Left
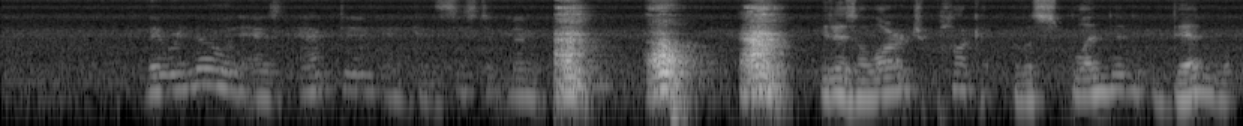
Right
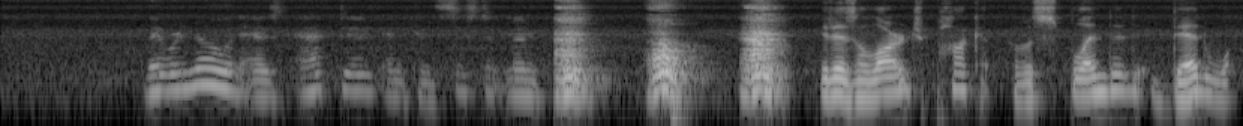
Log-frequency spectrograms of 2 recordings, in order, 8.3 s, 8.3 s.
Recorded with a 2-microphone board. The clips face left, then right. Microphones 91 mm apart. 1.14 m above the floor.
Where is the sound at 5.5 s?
55° right (ahead or behind), 0.6 m.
